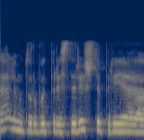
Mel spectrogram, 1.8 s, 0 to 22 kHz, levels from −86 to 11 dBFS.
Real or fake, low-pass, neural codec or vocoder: real; 7.2 kHz; none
